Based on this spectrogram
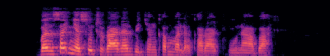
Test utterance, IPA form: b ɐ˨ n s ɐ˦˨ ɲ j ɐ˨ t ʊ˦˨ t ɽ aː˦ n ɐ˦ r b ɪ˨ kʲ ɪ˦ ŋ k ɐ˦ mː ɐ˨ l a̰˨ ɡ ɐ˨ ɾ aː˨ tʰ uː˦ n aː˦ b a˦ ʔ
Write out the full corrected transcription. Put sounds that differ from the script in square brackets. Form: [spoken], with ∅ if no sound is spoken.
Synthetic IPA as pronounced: b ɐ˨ n s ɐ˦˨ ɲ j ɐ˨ [s] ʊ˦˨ t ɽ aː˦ n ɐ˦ r b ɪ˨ kʲ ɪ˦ ŋ k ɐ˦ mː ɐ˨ l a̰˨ [k] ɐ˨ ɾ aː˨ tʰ uː˦ n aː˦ b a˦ ʔ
